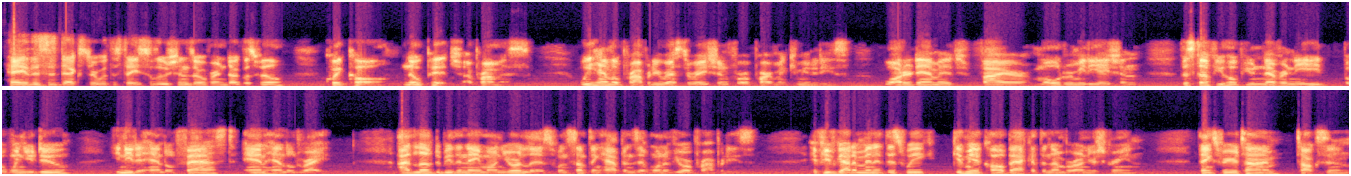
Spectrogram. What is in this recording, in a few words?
voicemail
